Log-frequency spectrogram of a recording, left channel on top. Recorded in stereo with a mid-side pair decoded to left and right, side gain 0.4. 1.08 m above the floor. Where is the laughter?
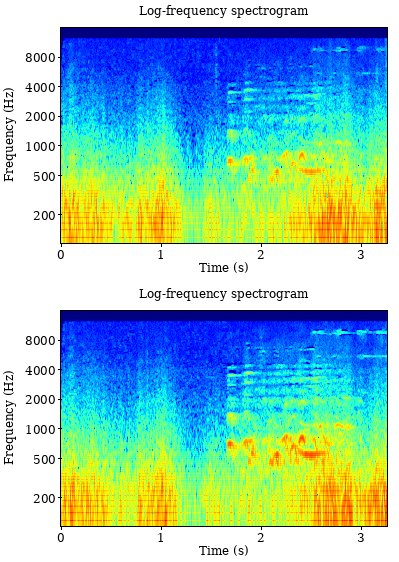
45° right; by 3.0 s 65° right.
